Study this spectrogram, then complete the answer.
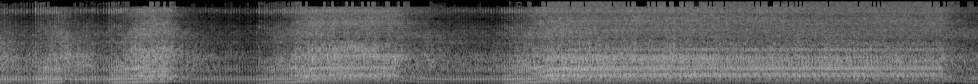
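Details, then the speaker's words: Stihl FS90R string trimmer two-stroke after spark plug replaced with aftermarket plug: revs rise and fall, then steady clean high buzz, running normally. "Sounds good, I guess."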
